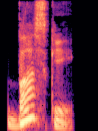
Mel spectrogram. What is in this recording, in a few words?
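"bosky", British English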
